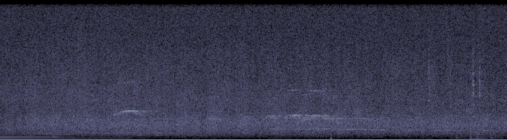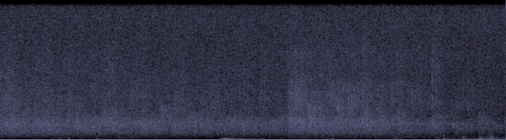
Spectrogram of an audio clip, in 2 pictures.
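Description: Steady ambient noise of an open-air concert venue and its audience between songs, with a couple of faint high chirps or whistles early on.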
